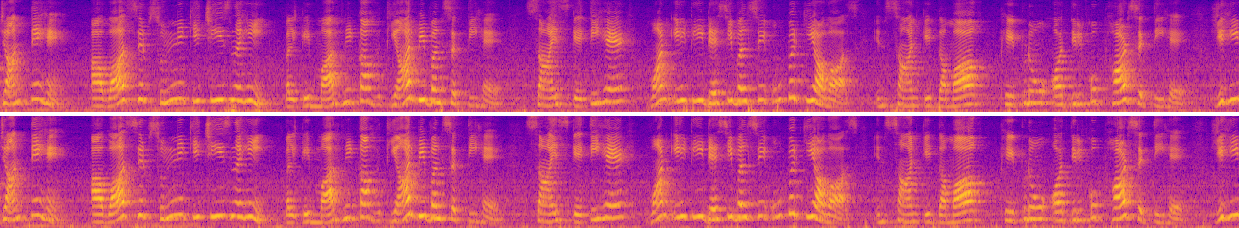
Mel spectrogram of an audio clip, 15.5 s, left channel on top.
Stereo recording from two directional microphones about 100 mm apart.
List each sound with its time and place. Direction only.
0.0 s a woman's voice: 40° right (ahead or behind)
